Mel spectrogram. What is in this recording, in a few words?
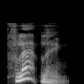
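"flatling", British English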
